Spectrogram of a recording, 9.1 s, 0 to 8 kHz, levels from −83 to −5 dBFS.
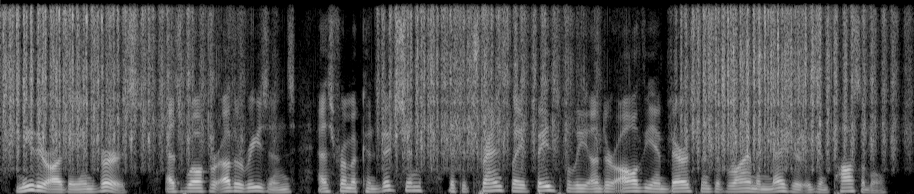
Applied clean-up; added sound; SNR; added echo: none; Rattle (instrument); 4 dB; none.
